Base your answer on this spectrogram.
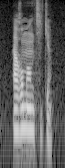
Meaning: aromantic
- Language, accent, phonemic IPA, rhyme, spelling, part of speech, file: French, France, /a.ʁɔ.mɑ̃.tik/, -ɑ̃tik, aromantique, adjective, LL-Q150 (fra)-aromantique.wav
